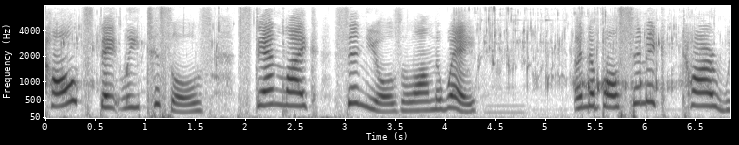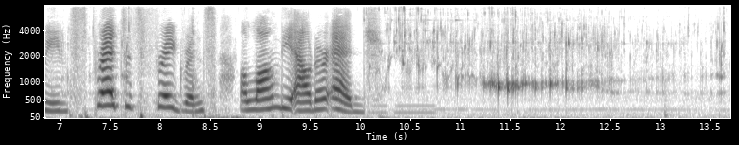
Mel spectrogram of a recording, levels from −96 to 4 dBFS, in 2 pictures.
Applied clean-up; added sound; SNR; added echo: none; Liquid; 19 dB; none.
